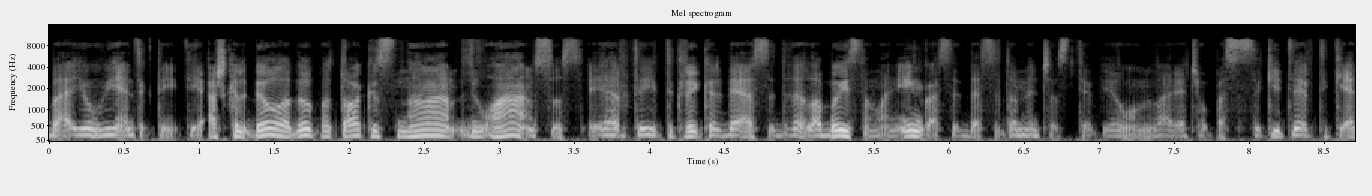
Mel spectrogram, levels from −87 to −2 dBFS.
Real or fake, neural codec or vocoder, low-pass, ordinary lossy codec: fake; autoencoder, 22.05 kHz, a latent of 192 numbers a frame, VITS, trained on many speakers; 9.9 kHz; MP3, 48 kbps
